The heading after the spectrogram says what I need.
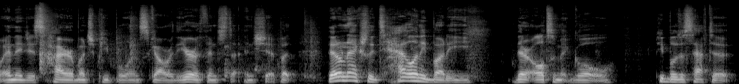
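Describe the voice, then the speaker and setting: A man with a fairly low voice picks at a film's coincidences and pet peeves. He sounds wry and amused in a casual review chat. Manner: wry, complaining about plot holes. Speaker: podcast co-host.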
